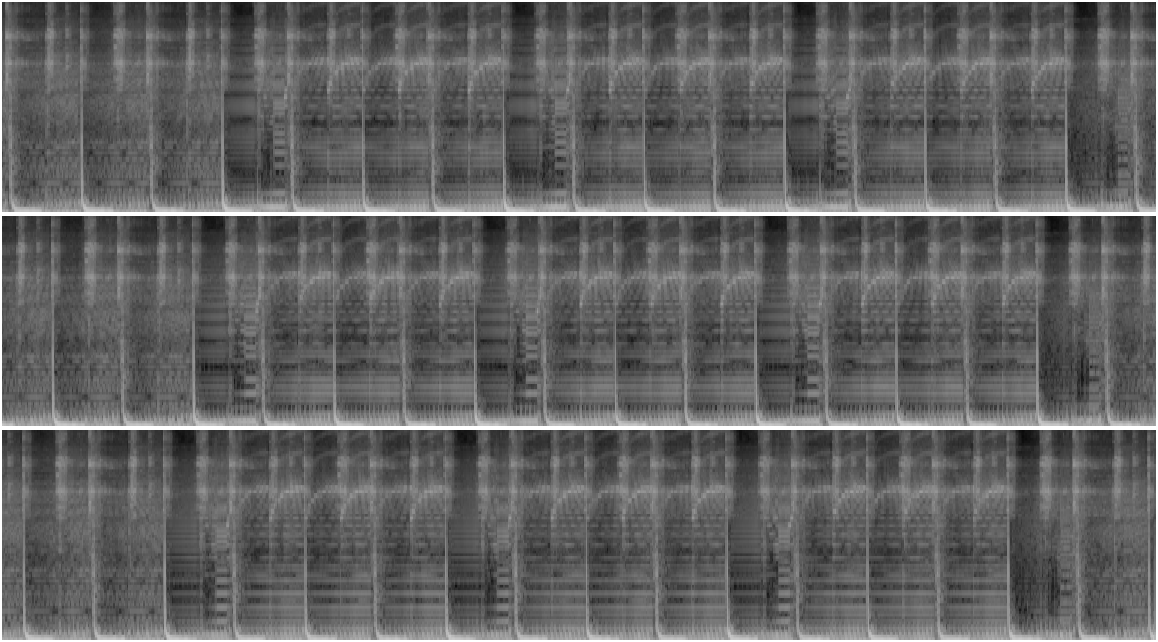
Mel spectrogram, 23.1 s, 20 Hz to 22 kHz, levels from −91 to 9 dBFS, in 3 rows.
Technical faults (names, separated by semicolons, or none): clock drift buffer slips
